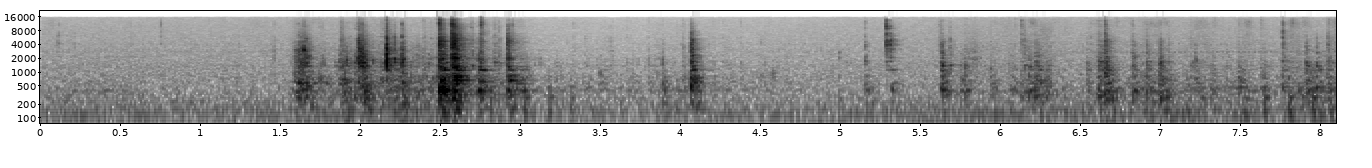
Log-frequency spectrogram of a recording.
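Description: A screwdriver and small screws clicking and knocking against a steel computer case's drive bay while a drive is screwed in. There is a quick run of clicks about two seconds in, single clicks around four and five seconds in, then lighter ticks.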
